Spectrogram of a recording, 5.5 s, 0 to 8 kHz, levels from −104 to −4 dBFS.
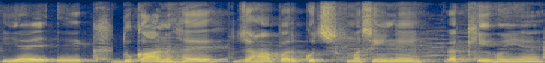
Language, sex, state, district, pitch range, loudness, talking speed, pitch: Hindi, male, Chhattisgarh, Bilaspur, 125-140 Hz, -17 LUFS, 120 wpm, 135 Hz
